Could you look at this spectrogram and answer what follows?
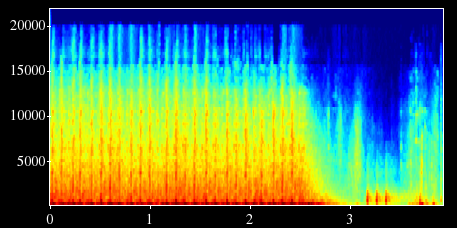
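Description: Rapid automatic gunfire in PUBG Mobile, a loud continuous burst of shots lasting a few seconds before cutting off, followed by a few scattered distant pops.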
